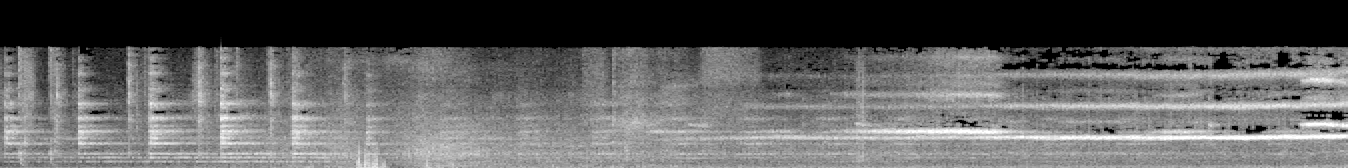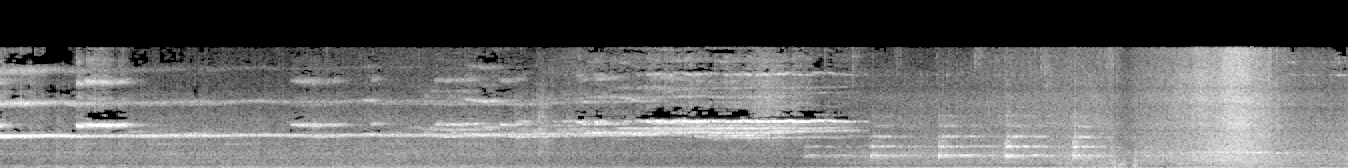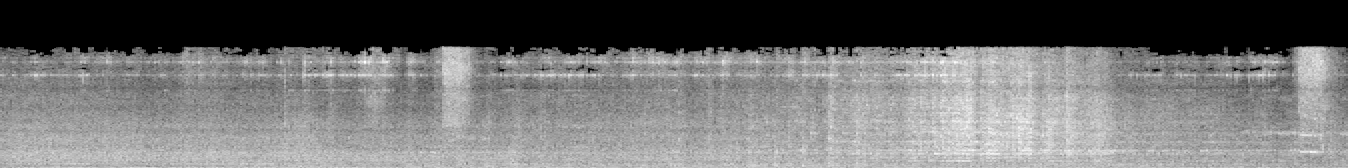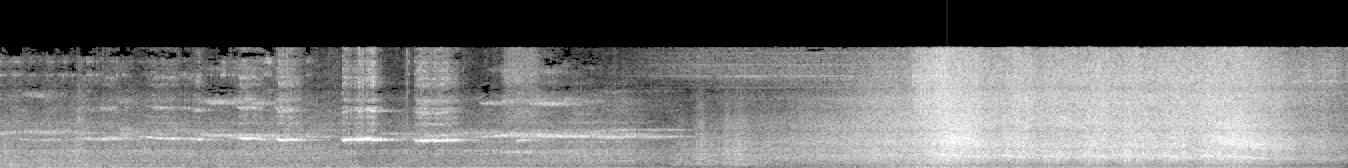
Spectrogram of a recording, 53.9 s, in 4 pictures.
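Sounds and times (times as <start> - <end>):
train passing with loud rush: 0.0 - 53.9
train wheels rolling: 0.0 - 53.9
wheel squeals: 6.1 - 22.2, 35.9 - 37.7, 39.0 - 47.4
diesel locomotive engine rumble: 21.6 - 53.9.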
